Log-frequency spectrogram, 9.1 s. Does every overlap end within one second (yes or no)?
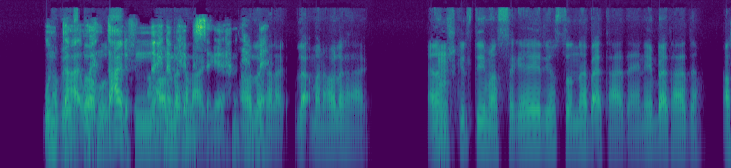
no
